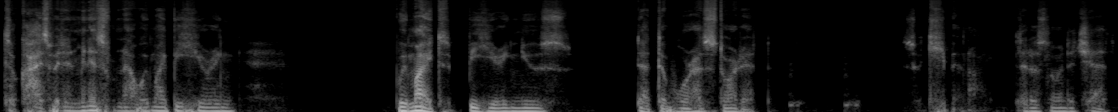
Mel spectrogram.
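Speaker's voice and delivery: hushed whisper to the viewers. Real, not acted. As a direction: whisper it like a secret. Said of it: "[name], why are you whispering?".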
